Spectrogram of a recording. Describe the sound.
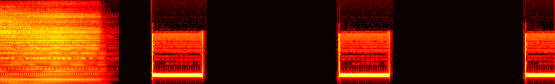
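Three long, steady telephone ringing tones of an unanswered call, each lasting about a second and evenly separated by long silences, after a short burst of other tonal sound at the start.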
